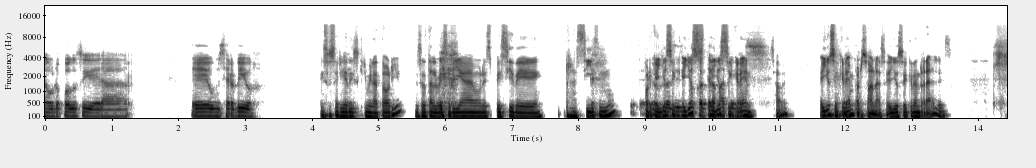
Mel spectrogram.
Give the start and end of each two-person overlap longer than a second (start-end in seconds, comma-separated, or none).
9.2-11.0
